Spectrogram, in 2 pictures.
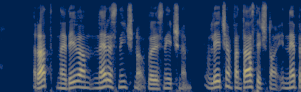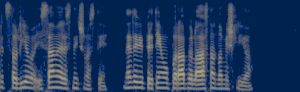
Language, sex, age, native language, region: Slovenian, male, 18-29, Slovenian, Gorenjska region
